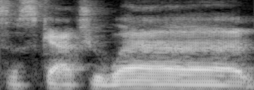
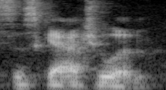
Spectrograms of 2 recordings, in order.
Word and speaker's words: Saskatchewan: I mean, they always hit the wrong syllable. Mhm. Most of them, it's Saskatchewan, and it's like no, it's Saskatchewan. I would, yeah, I pronounce it Saskatchewan.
